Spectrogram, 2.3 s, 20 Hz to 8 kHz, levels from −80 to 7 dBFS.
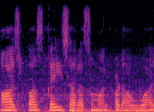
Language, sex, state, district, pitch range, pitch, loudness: Hindi, female, Uttar Pradesh, Shamli, 175-195 Hz, 185 Hz, -17 LUFS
